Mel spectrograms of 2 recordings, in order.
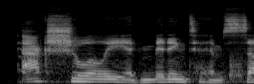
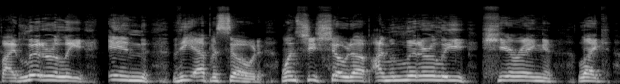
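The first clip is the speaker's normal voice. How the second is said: louder, higher, rushing with delight; excited; 7 semitones higher, 6 dB louder than usual. Real, not acted. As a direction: geniet er hardop van. Excitedly describing meme edit.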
